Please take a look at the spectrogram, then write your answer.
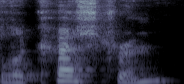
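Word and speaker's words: lacustrine: help you with your pronunciation here erica it's pronounced le custrin that's a type of sedimentary environment that's assumed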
